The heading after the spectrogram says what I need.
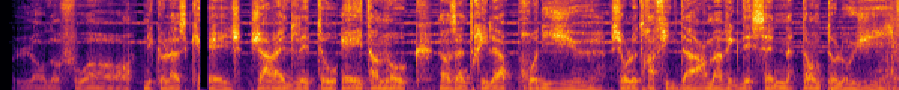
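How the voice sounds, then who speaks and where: A man speaks in a very deep, low voice with ordinary pitch variation, over music in the background. His pace is very slow, yet he hardly pauses. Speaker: voice actor. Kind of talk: film DVD trailer read.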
